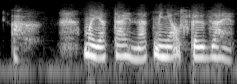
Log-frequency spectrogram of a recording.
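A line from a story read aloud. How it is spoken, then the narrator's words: Whispered. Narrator (Russian): прошептала она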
